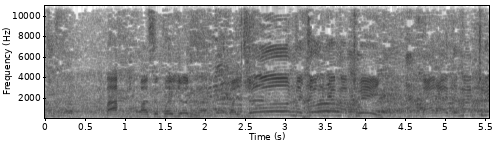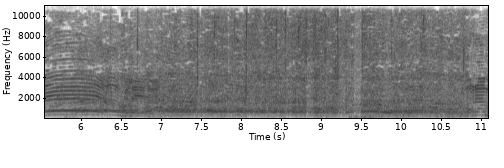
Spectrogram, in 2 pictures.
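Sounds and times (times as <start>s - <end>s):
crowd cheering and clapping: 5.2s - 11.0s.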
